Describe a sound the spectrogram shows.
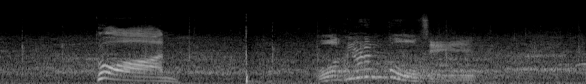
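A crowd chants and sings loudly.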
